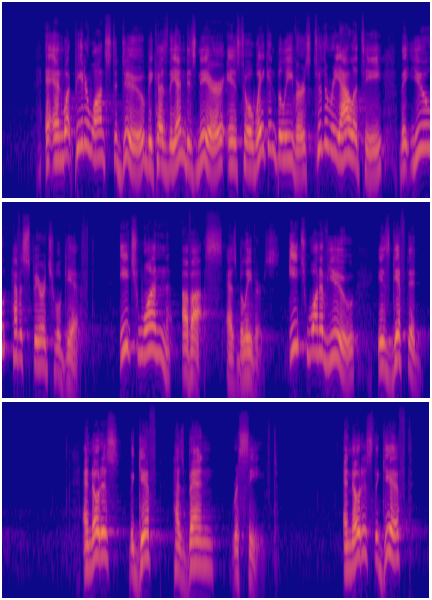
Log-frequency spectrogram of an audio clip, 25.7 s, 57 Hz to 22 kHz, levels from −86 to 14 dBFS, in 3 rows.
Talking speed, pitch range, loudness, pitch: 110 wpm, 160-270 Hz, -30 LUFS, 210 Hz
